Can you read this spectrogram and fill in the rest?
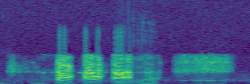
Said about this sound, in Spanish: es del pavo.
